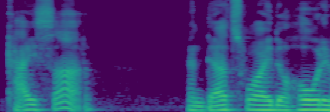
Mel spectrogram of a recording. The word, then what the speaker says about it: Caesar: Apparently, it's because in the original, Latin, I guess, it's pronounced Caesar, and that's why the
